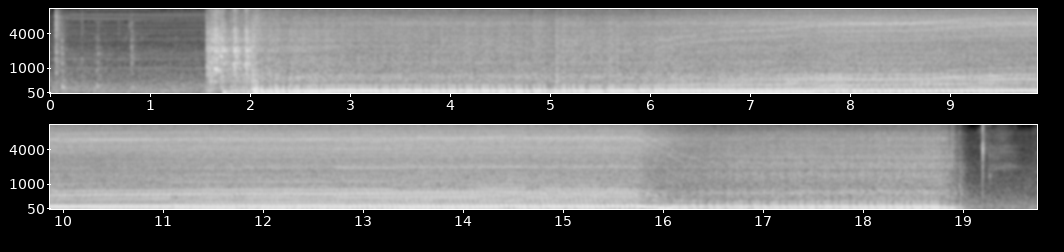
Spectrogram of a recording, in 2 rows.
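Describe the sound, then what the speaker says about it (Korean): A motorcycle engine catches and starts, then revs up steadily to about 4000 RPM and holds there loudly before dropping back and cutting off, run during a battery charging-system check. "시동을 걸고 RPM을 4000 RPM까지 올려봤는데 그래도 전압이 올라가지가 않죠"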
